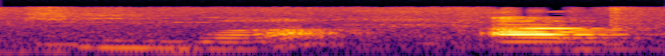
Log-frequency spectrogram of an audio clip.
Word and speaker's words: quinoa: eat oats, quinoa, well, it's spelled canola. It's actually, I had to find out. It's spelled like this. Quinoa. I had to do a talk once, I thought, oh God, I'll be so embarrassed if I get it wrong, but quinoa. You've got barley, rye, and buckwheat.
